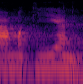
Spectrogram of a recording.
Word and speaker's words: รามเกียรติ์: ไว้ ข้าง บน คะ คำ ว่า รามเกียรติ์ นะ คะ ต เต่า สระ อีก นะ คะ มี เครื่อง หมาย ทัณฑฆาต กำกับ อยู่ ข้าง บน ก็ จะ งด ออก เสียง นะ คะ พืช พันธุ์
